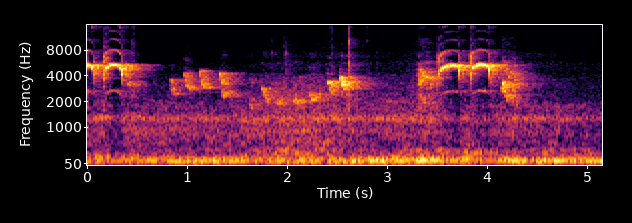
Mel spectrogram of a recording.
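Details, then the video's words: Young bar-winged prinia learning its song after hand-feeding ends: high arched whistles, then a stepped series of lower chirps descending and rising again, followed by another burst of arched whistles, over steady low hum. "Ciblek lepas loloh belajar bunyi full masteran"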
